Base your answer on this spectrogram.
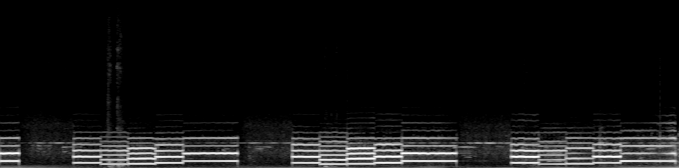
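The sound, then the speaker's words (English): Czech number station on shortwave: a buzzy burst followed by a stepping melody of electronic tones, the pattern repeating three times over a constant low hum. “the old Czechs don't know how to do a number station, don't they?”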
